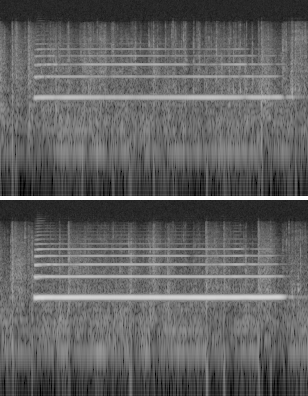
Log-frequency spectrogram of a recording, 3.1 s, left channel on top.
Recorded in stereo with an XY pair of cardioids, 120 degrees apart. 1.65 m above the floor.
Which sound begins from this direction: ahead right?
A trumpet, at 0.3 s.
